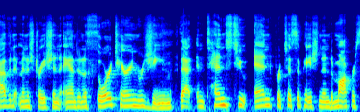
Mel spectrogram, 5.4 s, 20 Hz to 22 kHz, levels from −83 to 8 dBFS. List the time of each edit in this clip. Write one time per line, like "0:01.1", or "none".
0:02.6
